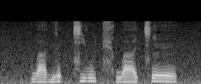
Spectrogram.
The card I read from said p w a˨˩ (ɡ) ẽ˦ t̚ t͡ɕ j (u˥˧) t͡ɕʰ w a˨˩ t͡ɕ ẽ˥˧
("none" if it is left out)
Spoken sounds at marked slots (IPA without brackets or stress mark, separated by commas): ɡ, u˥˧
